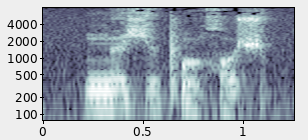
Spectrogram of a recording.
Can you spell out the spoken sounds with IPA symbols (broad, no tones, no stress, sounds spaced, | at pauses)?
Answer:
ŋ ɘ ç ɨ pʼ ɔ̃ χ o ʃ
